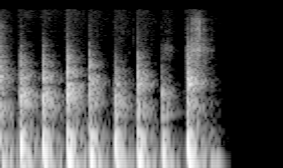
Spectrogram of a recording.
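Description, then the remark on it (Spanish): A rapid run of about eight knocks on a bathroom door, evenly spaced, with the final knock landing a little harder before it falls silent. “Todo el día te tocaban la puerta al baño.”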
